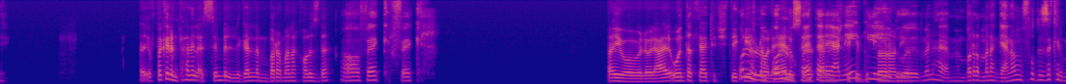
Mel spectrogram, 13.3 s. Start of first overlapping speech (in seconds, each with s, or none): 9.2 s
